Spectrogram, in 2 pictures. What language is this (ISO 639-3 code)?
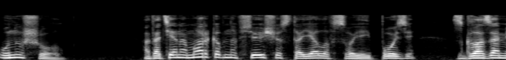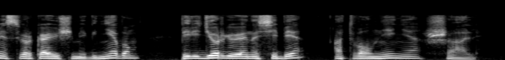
rus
